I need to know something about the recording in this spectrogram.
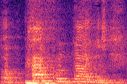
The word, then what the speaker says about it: Epaphroditus: That's how you pronounce it. Epaphroditus is an elder in the church.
